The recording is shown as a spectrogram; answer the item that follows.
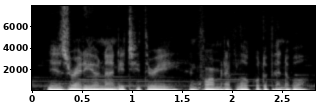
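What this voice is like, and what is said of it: Speaking low and mellow. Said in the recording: “Why am I talking so low? ... we're kind of on a mellow tip this morning”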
